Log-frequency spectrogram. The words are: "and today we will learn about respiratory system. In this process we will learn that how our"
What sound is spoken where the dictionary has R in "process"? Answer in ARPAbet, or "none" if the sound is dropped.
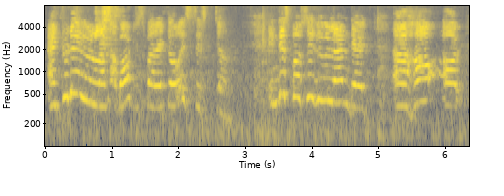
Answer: none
